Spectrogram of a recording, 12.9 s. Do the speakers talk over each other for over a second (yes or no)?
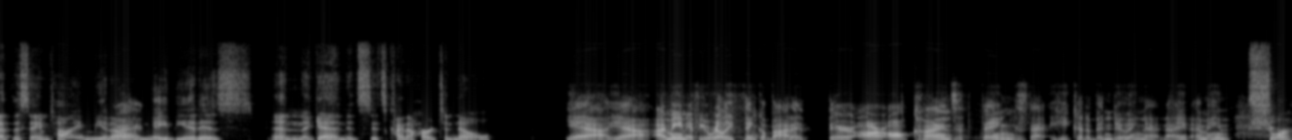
no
